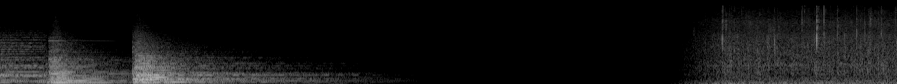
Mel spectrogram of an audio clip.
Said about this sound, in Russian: Дождь мелко накрапывал.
